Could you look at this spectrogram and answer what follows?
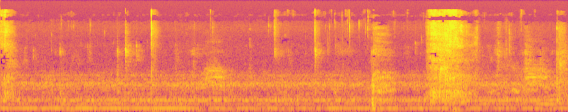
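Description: Eating sounds: soft chewing and mouth noises with fingers mixing rice on a metal plate, over a steady low hum. A sharp click comes about halfway through, followed by a short, louder noisy sound.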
